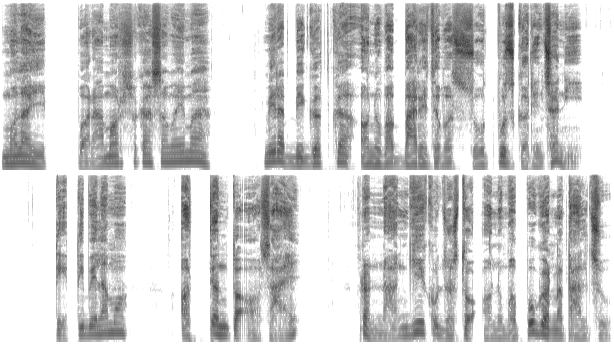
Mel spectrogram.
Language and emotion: Nepali, fearful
